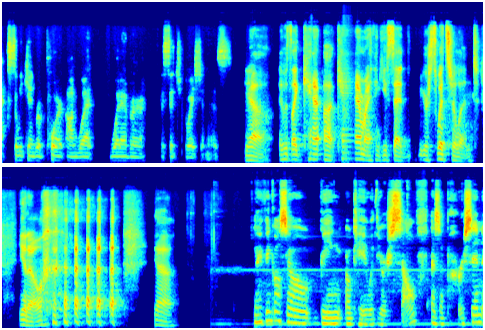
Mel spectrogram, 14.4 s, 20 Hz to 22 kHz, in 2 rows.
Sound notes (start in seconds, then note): 7.6 laughing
